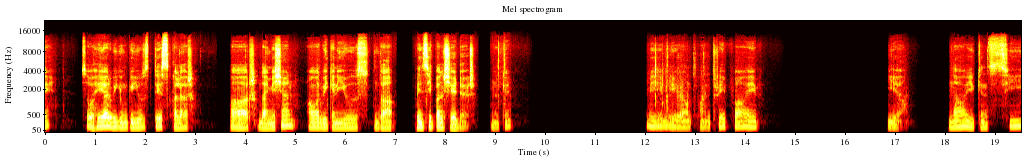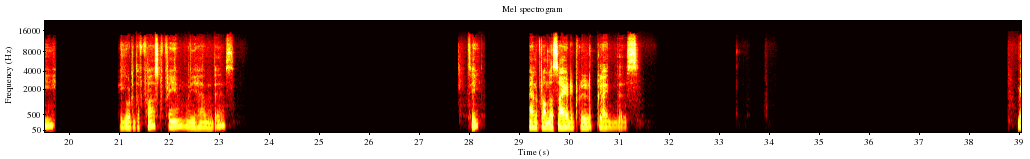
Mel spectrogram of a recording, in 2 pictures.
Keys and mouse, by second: 0.3 middle drag, 1.3-3.0 drag, 3.1 click, 3.4 x, 3.9-4.4 drag, 5.7 ctrl+x, 6.3-9.7 drag, 10.1-11.0 drag, 11.2 click, 11.5-13.7 drag, 14.8 middle click, 15.7 shift+middle click, 16.1-17.0 middle drag, 17.8 middle drag, 19.0 click, 20.0 z, 21.4 shift+Left, 22.2 space, 28.5 space, 30.4-33.3 drag, 34.0-34.4 middle drag, 35.2-38.7 drag, 38.7 KP_7.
